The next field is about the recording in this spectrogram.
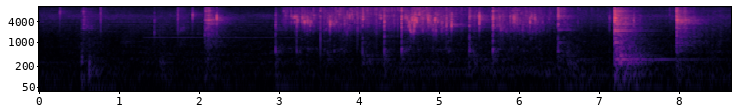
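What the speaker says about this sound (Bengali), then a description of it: "কড়াইতে খানিকটা তেল দিয়ে তেলটা গরম করে নিয়েছি, আর এর মধ্যে আমি দিয়ে দিচ্ছি কালো জিরা ফোড়ন" Black cumin seeds crackle and sizzle in hot oil in a wok, heard close as a quick run of sharp pops and spits over a soft hiss, with a louder burst near the end.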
